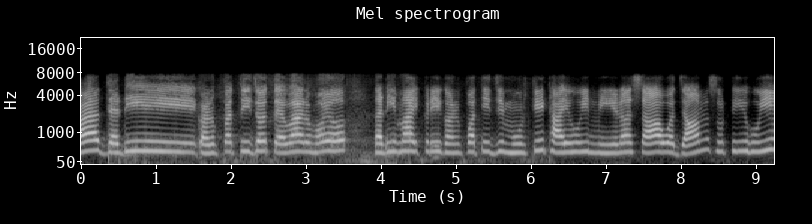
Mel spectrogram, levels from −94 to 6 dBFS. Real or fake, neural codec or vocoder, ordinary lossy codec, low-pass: fake; codec, 24 kHz, 0.9 kbps, DualCodec; Opus, 16 kbps; 7.2 kHz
